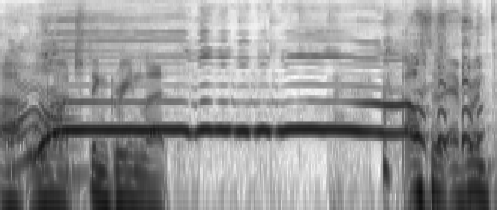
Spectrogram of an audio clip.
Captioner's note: cheers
